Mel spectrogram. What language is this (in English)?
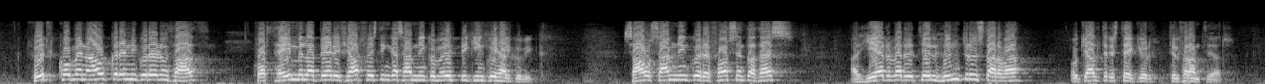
Icelandic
